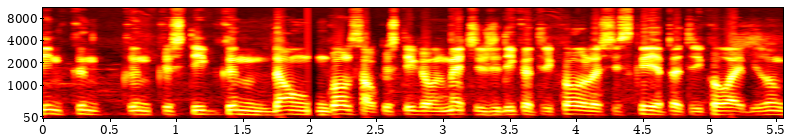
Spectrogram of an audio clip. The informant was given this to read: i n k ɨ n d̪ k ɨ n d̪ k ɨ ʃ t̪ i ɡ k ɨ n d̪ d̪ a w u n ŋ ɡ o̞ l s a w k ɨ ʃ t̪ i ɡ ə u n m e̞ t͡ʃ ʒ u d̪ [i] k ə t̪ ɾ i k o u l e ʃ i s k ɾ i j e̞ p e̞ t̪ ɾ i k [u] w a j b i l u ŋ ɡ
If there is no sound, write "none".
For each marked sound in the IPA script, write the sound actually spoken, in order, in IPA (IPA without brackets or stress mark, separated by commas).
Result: i, o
